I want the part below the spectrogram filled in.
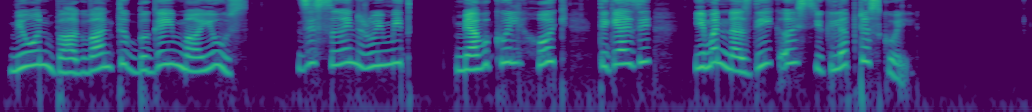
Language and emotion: Kashmiri, sad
